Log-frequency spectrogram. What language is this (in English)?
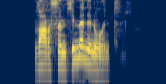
Kabyle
